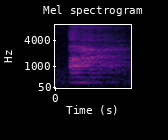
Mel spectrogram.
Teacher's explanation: Suaranya tipis dan lidahnya rileks. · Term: istifa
